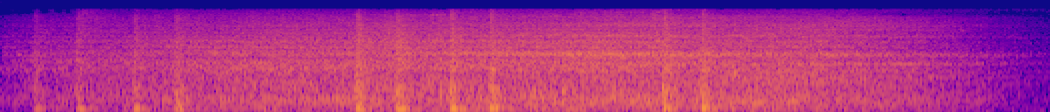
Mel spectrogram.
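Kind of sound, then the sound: vehicle, train departing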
